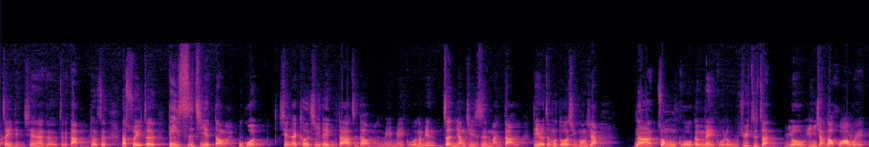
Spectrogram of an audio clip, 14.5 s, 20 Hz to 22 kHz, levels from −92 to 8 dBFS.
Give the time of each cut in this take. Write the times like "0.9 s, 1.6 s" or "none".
none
